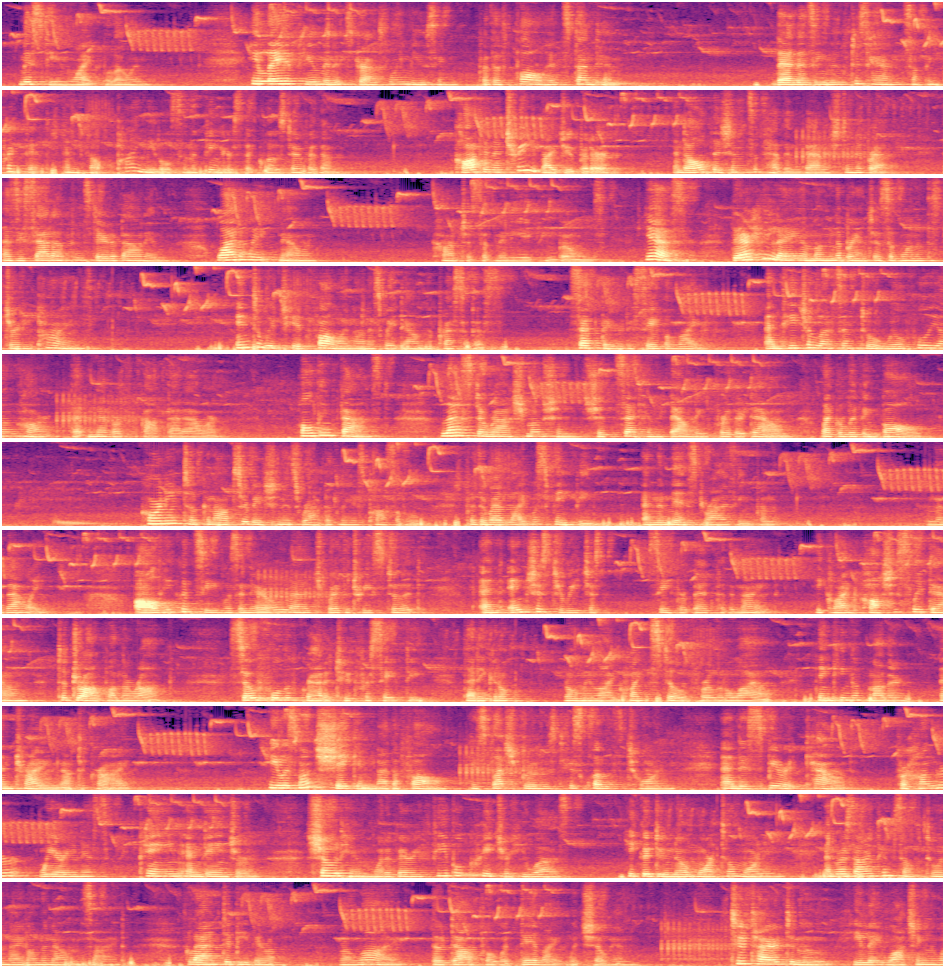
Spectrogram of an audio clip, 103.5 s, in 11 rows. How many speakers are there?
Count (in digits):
1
